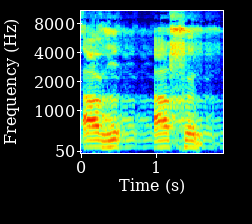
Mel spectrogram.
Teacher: غین خا حلق کے منہ کے جانب والے حصے سے ادا ہوتے ہیں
